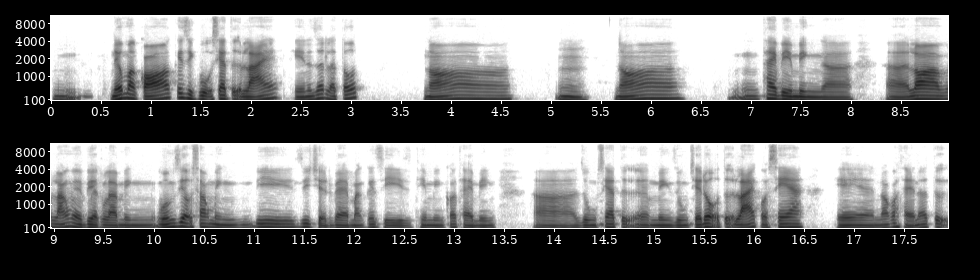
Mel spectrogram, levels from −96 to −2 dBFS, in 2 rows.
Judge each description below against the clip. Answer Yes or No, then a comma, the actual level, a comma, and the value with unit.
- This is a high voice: No, low, 115 Hz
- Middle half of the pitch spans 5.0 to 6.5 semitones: No, average, 4.6 semitones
